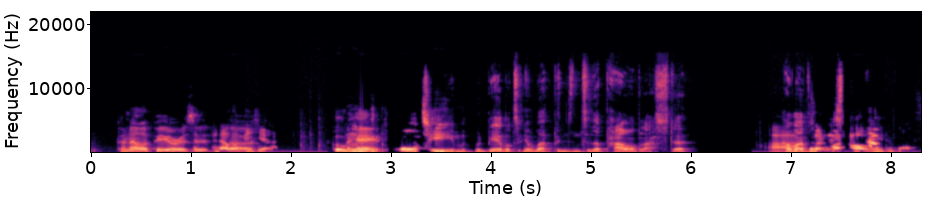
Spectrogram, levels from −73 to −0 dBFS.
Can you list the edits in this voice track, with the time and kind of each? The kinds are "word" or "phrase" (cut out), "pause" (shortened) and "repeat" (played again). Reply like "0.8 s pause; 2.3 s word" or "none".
2.4 s pause; 4.3 s word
